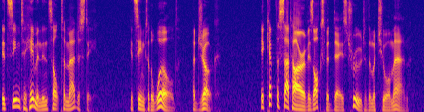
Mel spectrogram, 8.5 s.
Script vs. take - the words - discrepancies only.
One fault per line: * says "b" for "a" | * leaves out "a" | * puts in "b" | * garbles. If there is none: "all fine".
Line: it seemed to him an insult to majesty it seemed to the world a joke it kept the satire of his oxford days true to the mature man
all fine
